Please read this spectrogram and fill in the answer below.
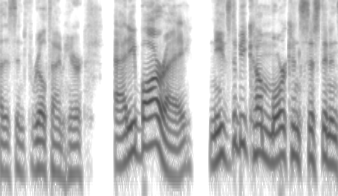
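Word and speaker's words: Adebawore: So if you're looking for a semi, it's Tommy Adibare. That is how you pronounce it. Is Aditamiwa Adibare. That is how you say it.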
